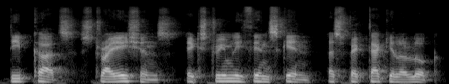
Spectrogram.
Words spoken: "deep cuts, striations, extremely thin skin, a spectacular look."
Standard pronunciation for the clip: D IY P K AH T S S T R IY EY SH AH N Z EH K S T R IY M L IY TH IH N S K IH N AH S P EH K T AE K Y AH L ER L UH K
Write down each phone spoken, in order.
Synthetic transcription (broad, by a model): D IY P K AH T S S T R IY EY SH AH N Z EH K S T R IY M L IY TH IH N S K IH N AH S P EH K T AE K Y AH L ER L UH K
